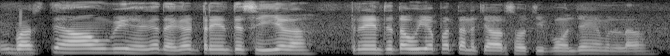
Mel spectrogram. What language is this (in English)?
Punjabi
